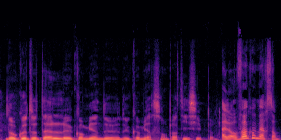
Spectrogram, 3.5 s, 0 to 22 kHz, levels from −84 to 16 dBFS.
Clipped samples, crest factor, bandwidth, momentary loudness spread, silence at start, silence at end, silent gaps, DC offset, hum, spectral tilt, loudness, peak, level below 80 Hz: under 0.1%; 16 dB; 15.5 kHz; 10 LU; 0.05 s; 0.05 s; none; under 0.1%; none; -6 dB/octave; -19 LUFS; -2 dBFS; -48 dBFS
